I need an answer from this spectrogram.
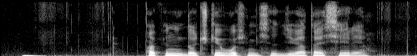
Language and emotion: Russian, neutral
